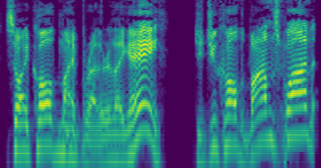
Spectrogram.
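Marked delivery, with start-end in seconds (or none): 1.3-3.1 jokey. Retold or imitated. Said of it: "jokey, laughy".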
